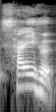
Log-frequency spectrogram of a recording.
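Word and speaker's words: 財布: 이때는 사이가요.요 재물 재자의 경우는 다 자이자이 가다가 얘만 발음이 사이입니다.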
